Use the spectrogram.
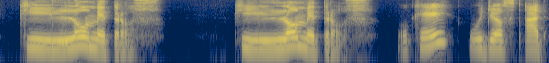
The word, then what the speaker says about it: kilómetro: In Spanish, we pronounce this kilómetro, kilómetro.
